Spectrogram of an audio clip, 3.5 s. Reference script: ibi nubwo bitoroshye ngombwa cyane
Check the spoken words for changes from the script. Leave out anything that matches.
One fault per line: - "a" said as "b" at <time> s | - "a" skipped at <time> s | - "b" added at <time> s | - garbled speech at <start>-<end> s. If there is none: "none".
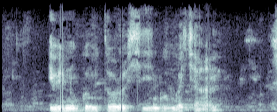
none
